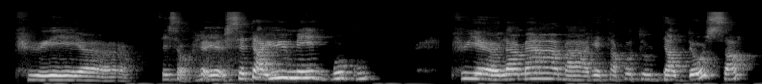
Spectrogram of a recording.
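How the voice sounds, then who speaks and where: Amid audible room echo, a woman with a fairly high pitch and a dark, mellow tone speaks at a very slow pace. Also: ordinary pitch variation. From Quebec, Îles-de-la-Madeleine. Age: 70s. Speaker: fisherman's wife and retired factory worker. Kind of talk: life story interview. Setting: video call.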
